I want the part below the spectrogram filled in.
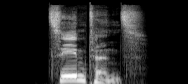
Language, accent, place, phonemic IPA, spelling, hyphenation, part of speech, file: German, Germany, Berlin, /ˈt͡seːntn̩s/, zehntens, zehn‧tens, adverb, De-zehntens.ogg
- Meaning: tenthly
